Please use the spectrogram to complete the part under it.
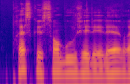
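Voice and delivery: usual speaking voice

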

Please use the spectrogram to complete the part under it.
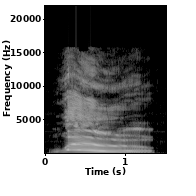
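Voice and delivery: loud surprised exclamation; shocked shout; startled whoa. Real, not acted. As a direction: blurt out in shock. Shocked by the kiss question.

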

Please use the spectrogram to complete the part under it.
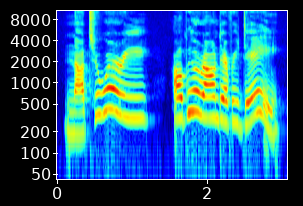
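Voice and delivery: high, loud, chirpy reassurance; cheerful chirp. A narrator's reading. Bird teacher reassuring her new pupil, chirping cheerfully. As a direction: chirp it out brightly and loudly. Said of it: "chirped Bird".

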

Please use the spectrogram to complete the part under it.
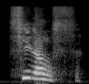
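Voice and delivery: high, loud sudden alarm; startled hush. Acted. Constance to D'Artagnan, startled by voices outside. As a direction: jump and cut him off in fright. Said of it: "dit madame Bonacieux en tressaillant".

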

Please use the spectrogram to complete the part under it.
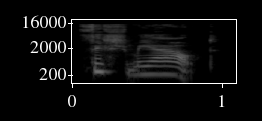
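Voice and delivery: put-on very high child's plea; high drowning-boy cry; panicked yell. A narrator's reading. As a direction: call desperately for rescue. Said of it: "he yelled".

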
